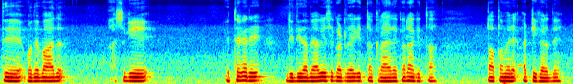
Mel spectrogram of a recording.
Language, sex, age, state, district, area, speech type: Dogri, male, 18-30, Jammu and Kashmir, Reasi, urban, spontaneous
